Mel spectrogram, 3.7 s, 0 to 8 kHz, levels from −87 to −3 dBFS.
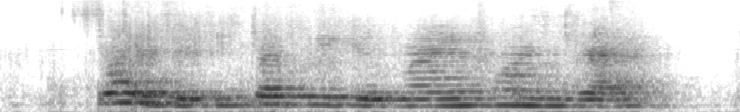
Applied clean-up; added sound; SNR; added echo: neural separator model SepFormer DNS4.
